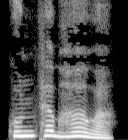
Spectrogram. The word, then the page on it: ಕುಂಠಭಾವ: kannada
